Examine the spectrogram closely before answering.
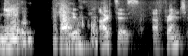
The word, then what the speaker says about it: Guillaume: Guillaume.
